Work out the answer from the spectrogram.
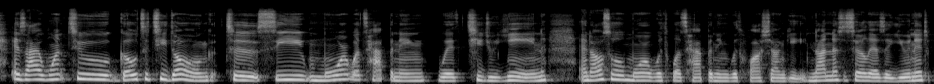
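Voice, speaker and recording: A woman hosting a read-along, giving casual, conversational commentary on a novel with animated, emphatic asides. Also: medium pitch. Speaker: host of a book read-along channel.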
